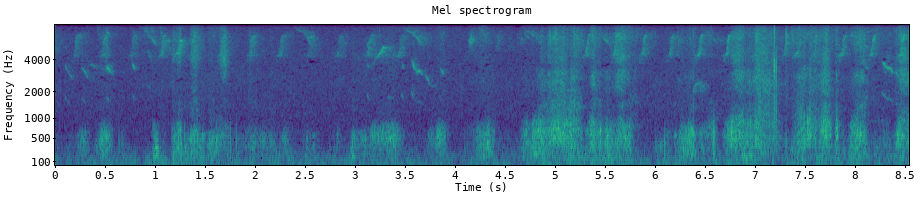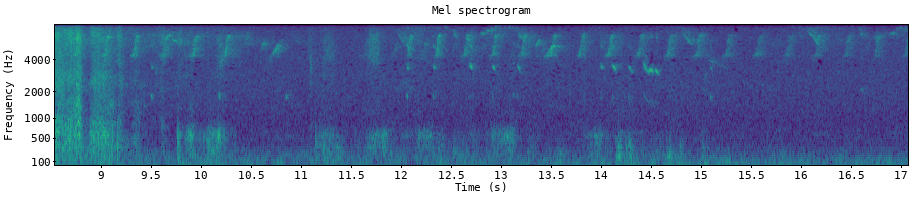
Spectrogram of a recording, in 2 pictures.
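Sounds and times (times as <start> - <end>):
low rumble of outdoor noise: 0.0 - 17.0
small birds chirping: 0.0 - 17.0.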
